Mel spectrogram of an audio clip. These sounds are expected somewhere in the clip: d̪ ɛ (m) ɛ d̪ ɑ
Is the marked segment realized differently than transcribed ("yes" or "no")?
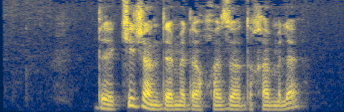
no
